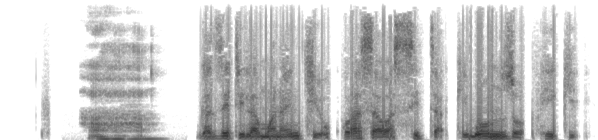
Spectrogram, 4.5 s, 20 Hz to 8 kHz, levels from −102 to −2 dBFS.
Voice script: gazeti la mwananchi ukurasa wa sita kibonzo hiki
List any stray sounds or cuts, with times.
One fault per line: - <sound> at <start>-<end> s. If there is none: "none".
- laugh at 0.6-1.3 s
